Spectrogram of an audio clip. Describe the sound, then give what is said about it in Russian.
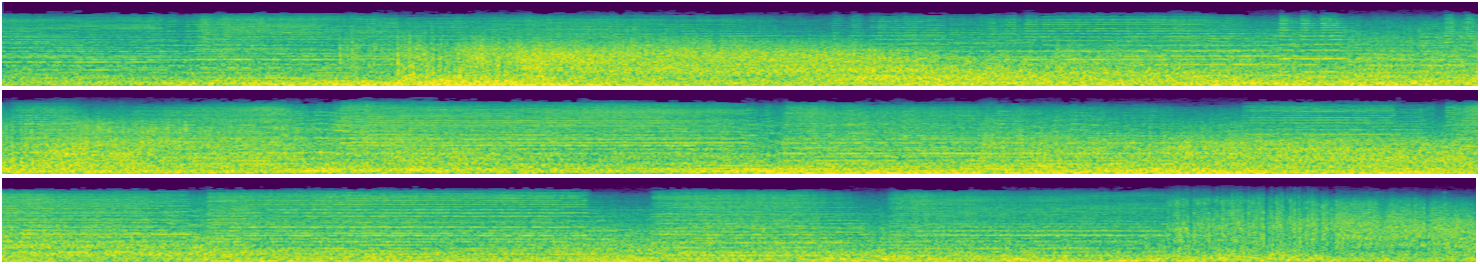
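Artillery shells explode into the earth of a hill holding a cannon battery in a battle scene, making a loud, continuous, dense roar of booms and rumble with no gaps throughout. “Снаряды взрывают землю кургана.”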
